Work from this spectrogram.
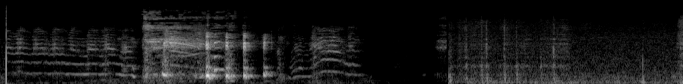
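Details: Kitten meowing: a drawn-out harmonic meow opens, then a burst of louder, broken cries mixed with people laughing, a short silence, and closing noisy household rustle.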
